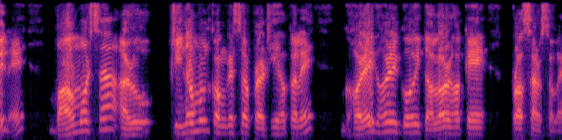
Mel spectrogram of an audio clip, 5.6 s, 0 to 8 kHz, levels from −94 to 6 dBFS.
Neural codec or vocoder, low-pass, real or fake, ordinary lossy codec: codec, 16 kHz, 8 kbps, FunCodec, trained on Chinese and English, 25 frames a second; 7.2 kHz; fake; none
